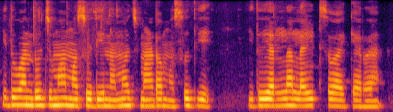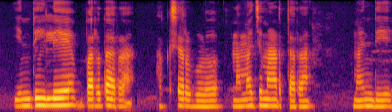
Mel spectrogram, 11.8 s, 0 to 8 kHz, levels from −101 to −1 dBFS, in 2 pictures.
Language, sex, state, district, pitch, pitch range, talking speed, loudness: Kannada, female, Karnataka, Raichur, 175 Hz, 165-185 Hz, 85 wpm, -17 LUFS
